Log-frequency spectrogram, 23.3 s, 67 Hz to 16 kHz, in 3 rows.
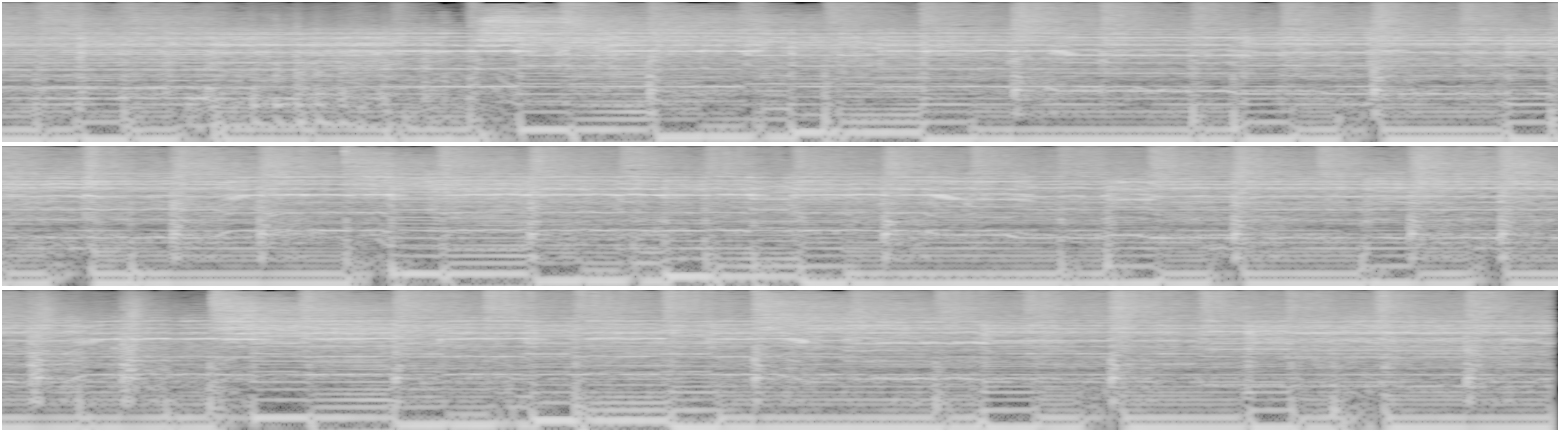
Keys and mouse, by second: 0.0 Tab, 1.2 a, 1.6 click, 1.8 middle click, 3.0 middle click, 3.3 Tab, 4.3 middle click, 6.0 middle click, 6.7-8.9 drag, 8.9-14.6 middle drag, 14.6 ctrl+z, 14.6 click, 15.9-21.0 drag, 21.0-23.3 middle drag.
